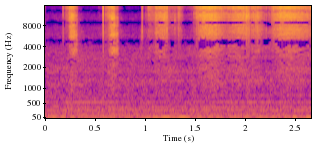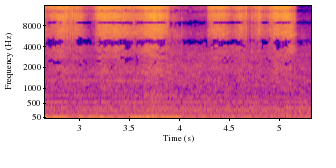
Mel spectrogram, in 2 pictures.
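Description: Long pink acrylic nails, on fingers wearing rings, scratch and tap the rough surface of a solid, flat outdoor concrete sidewalk slab. Bright, gritty scraping bursts come and go over a steady low rumble.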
